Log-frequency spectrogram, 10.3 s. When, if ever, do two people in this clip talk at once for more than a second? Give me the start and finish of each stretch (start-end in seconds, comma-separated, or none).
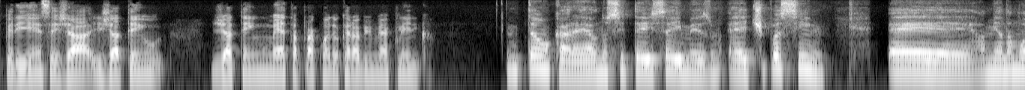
none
